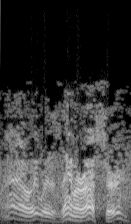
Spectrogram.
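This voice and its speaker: An actor playing a hot-headed but loyal frontier soldier in a 1960s radio western, folksy and excitable. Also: male voice, fairly high pitch, a little slow. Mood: loyal, plain. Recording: noisy tinny vintage 1960s radio recording.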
